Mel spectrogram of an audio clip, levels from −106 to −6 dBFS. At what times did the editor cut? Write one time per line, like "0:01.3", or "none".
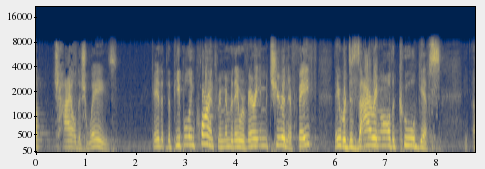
none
